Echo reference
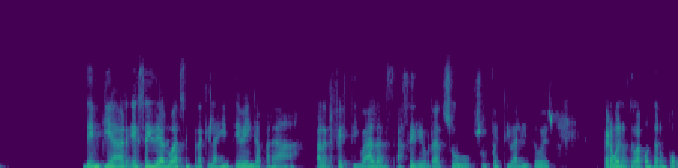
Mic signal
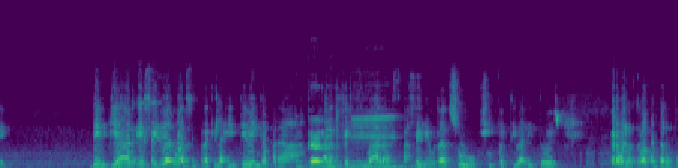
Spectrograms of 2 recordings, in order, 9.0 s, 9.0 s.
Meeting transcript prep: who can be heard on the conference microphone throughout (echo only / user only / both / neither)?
both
